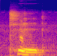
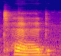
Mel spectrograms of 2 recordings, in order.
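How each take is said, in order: First: The vowel is a short 'i' sound. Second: The vowel is a short 'e' sound. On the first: The speaker calls it right. "It sounds like tid" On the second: The speaker calls it wrong. "not ted"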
